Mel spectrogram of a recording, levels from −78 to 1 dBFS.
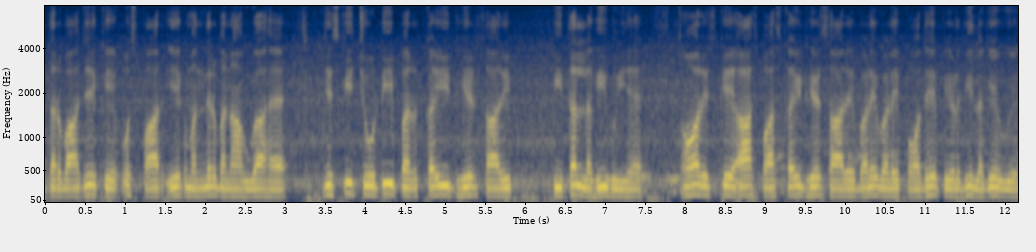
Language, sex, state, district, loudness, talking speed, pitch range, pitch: Hindi, male, Uttar Pradesh, Jalaun, -17 LUFS, 160 wpm, 120-135 Hz, 125 Hz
